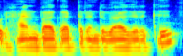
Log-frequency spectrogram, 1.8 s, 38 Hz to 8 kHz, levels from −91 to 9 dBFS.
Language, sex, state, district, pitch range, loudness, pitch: Tamil, male, Tamil Nadu, Nilgiris, 95-100 Hz, -14 LUFS, 100 Hz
